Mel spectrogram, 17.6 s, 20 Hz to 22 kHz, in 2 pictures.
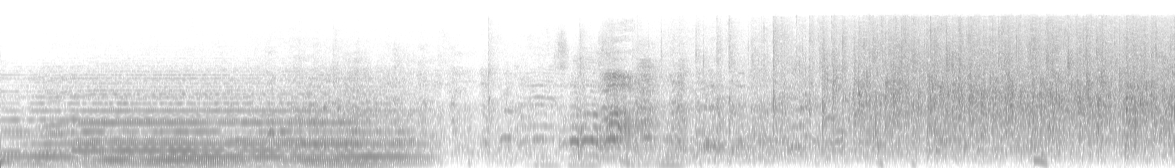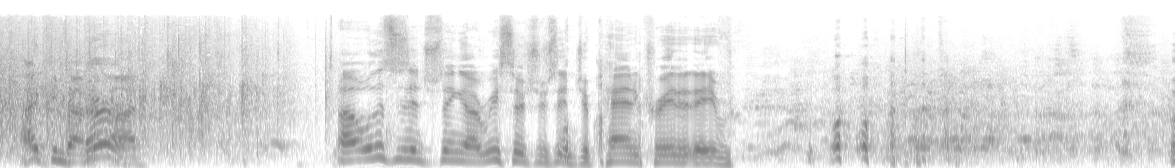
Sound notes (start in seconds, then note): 2.5 laughter; 6.4 applause; 14.2 laughter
